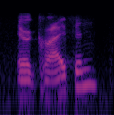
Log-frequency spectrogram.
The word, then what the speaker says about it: Ergreifen: Ergreifen.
